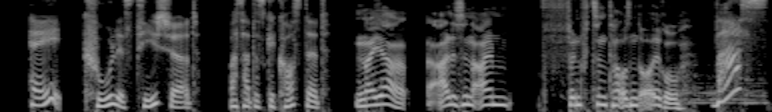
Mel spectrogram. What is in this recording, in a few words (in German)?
Frau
